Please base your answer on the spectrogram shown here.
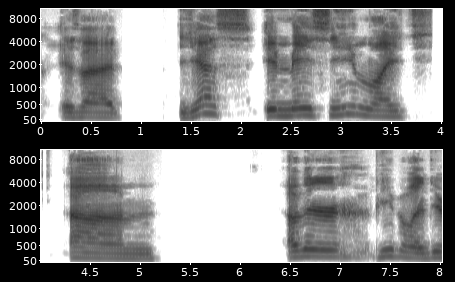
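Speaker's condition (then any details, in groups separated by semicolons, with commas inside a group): Congenital muscular dystrophy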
